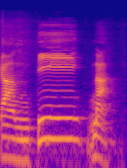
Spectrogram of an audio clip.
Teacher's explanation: Where is the stress? In the second syllable.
